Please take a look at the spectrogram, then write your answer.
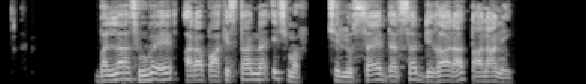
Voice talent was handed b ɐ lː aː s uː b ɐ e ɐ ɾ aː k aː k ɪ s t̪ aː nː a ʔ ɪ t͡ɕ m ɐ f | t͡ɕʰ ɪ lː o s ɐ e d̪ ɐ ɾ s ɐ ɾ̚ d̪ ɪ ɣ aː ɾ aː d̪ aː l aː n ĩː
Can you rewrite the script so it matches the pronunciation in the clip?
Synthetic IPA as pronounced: b ɐ lː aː s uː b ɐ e ɐ ɾ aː p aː k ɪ s t̪ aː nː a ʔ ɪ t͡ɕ m ɐ f | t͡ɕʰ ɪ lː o s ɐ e d̪ ɐ ɾ s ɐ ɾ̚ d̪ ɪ ɣ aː ɾ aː t̪ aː l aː n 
